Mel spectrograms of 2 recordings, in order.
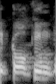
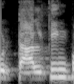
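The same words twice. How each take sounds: First: टॉकिंग said as "taw-king", no L sound; silent L. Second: टॉकिंग said as "taal-king", L sounded; L pronounced. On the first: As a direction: drop the L in टॉकिंग: "tawking". (टॉकिंग में L silent, "टॉकिंग") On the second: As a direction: sound the L in टॉकिंग, like "talk-ing" read by its spelling. (टॉकिंग में L का उच्चारण करते हुए, "टाल्किंग") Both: Shown as a demonstration. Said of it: "L will be silent in this word".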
